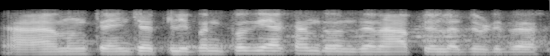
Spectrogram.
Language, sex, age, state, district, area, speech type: Marathi, male, 18-30, Maharashtra, Ahmednagar, urban, conversation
